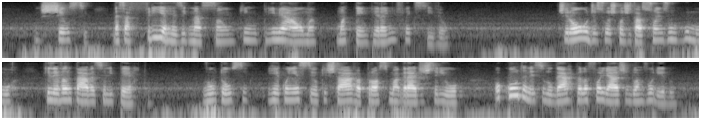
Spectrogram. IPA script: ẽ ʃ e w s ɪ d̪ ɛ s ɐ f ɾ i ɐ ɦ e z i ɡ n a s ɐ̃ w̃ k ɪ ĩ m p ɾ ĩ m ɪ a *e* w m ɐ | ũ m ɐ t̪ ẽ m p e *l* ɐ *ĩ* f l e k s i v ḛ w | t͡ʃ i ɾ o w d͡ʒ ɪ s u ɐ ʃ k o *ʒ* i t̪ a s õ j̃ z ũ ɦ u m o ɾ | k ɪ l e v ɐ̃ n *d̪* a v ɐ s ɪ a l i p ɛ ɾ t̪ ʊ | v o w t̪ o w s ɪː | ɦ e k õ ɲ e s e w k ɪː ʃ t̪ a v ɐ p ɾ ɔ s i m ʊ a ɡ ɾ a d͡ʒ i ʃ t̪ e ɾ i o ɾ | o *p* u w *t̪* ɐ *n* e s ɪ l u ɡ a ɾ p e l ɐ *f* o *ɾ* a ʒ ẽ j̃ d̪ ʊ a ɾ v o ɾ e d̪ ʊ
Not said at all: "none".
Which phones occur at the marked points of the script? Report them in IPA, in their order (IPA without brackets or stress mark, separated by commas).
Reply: a, ɾ, ĩ, ʒ, t̪, k, t̪, n, f, ʎ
